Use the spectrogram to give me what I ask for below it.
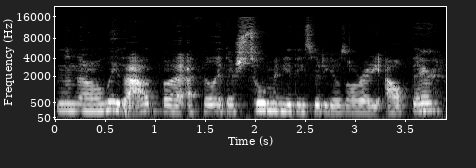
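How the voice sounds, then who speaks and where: A young woman vlogger, her nose stuffy from allergies, rambles through a casual pregnancy update with lots of fillers, her mid-range voice steady and quick. She sits in a small room at home, framed at chest height by a camera in front of her.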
